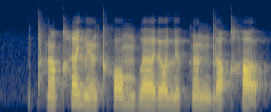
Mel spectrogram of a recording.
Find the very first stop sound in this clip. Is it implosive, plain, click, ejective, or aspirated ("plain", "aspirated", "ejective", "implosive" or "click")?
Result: aspirated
